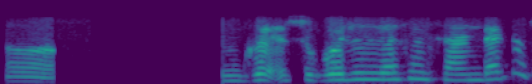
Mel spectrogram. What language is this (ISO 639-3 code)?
kas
